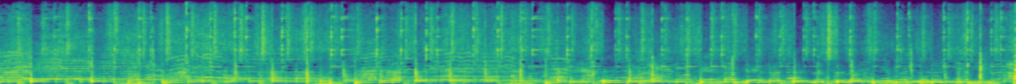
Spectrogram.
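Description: Haitian Vodou ceremonial music: tall wooden hand drums beaten in a dense, driving rhythm under group singing.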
